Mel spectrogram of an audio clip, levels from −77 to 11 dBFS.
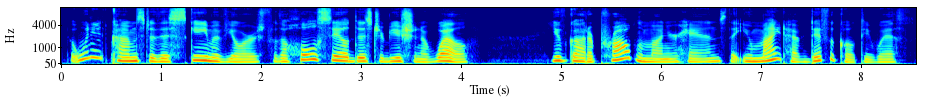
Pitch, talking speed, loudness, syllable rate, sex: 205 Hz, 190 wpm, -17 LUFS, 5.4 syllables/s, female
